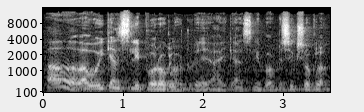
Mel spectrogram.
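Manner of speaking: low, easygoing self-indulgent aside; lazy excuse-making. Acted. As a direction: voice a sluggard talking himself into sleep. Acting out a lazy excuse to oneself.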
